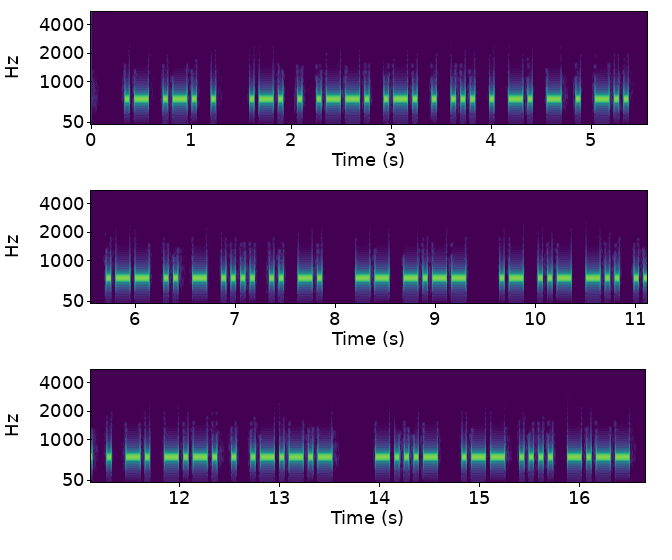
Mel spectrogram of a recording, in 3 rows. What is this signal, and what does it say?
Morse code, heard as a keyed tone, about 25 wpm, 600 Hz. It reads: ARE REPRESENTED WITHIN MY AUDIENCE. <BT> WHY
